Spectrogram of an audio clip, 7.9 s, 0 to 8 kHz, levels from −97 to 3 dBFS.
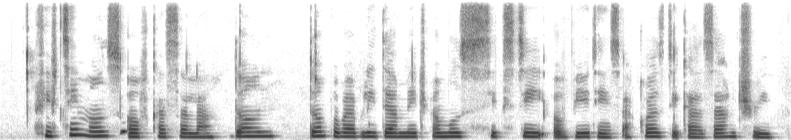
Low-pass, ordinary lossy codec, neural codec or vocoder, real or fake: none; none; none; real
